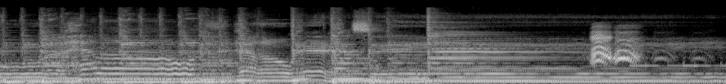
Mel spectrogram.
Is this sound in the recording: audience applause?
no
